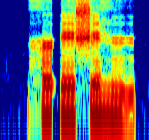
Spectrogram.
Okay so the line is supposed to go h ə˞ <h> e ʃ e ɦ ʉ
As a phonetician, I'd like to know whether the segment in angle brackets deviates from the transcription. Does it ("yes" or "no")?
yes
